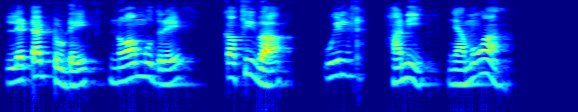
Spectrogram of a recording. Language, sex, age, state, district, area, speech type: Santali, male, 18-30, West Bengal, Bankura, rural, read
